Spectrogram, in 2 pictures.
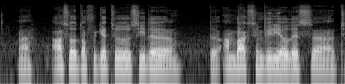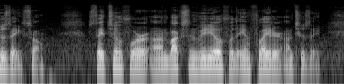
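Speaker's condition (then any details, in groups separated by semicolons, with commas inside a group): No condition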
